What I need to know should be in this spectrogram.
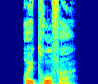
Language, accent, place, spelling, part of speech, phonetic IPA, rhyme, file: German, Germany, Berlin, eutropher, adjective, [ɔɪ̯ˈtʁoːfɐ], -oːfɐ, De-eutropher.ogg
- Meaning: 1. comparative degree of eutroph 2. inflection of eutroph: strong/mixed nominative masculine singular 3. inflection of eutroph: strong genitive/dative feminine singular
